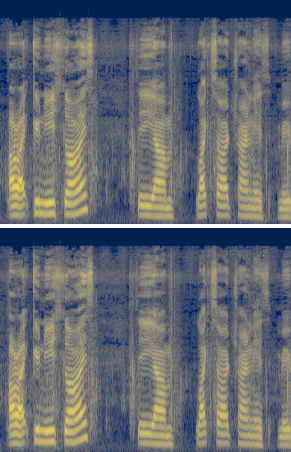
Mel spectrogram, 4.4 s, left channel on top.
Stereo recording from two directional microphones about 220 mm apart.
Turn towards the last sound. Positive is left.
turn(degrees=-5)  # may be behind; listen again after turning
